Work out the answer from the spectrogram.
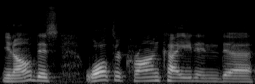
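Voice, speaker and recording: An American man hosting a casual panel discussion, speaking haltingly as he searches for his words. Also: fairly high pitch, clear, resonant tone. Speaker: panel show host.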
